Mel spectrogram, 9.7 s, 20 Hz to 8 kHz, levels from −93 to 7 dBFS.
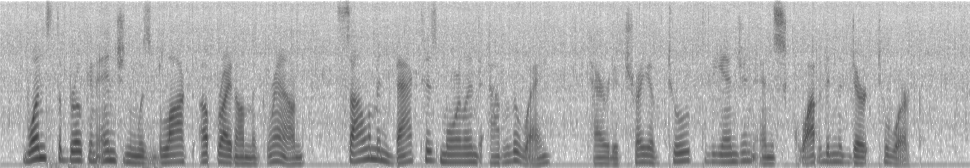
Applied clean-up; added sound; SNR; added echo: none; Stream + Scratching (performance technique); 17 dB; none.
